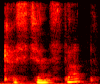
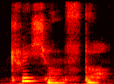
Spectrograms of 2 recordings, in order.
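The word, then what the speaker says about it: Kristianstad: boy oh this one so i would have said questions that but i saw it's pronounced crejonsto and this is pretty interesting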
